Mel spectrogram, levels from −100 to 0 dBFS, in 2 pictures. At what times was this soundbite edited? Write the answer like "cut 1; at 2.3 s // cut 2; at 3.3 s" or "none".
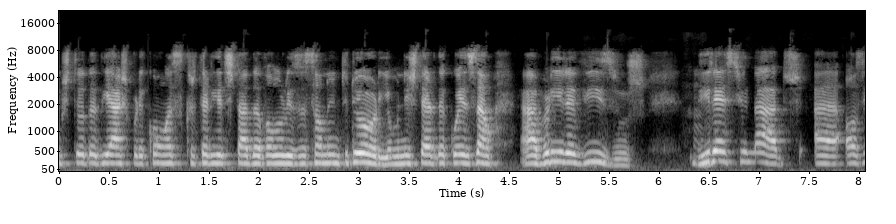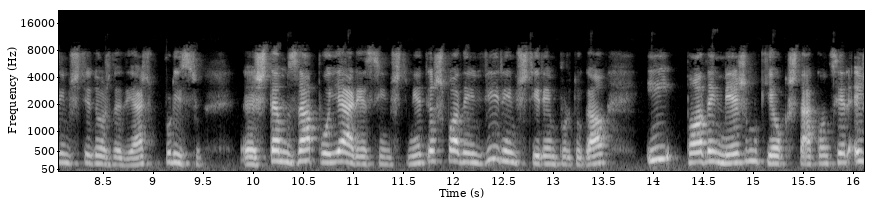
none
